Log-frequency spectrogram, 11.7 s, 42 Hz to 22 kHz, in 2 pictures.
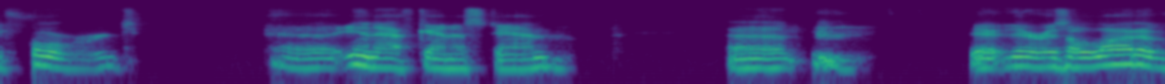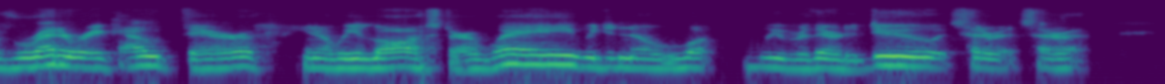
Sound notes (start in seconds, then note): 3.9 clears throat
